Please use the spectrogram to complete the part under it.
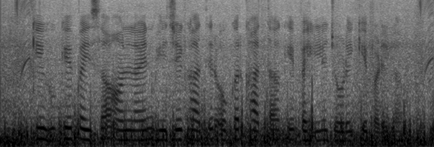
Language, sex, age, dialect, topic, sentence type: Bhojpuri, female, 18-24, Northern, banking, statement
